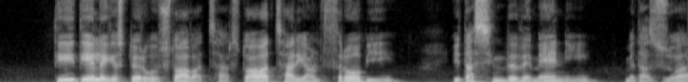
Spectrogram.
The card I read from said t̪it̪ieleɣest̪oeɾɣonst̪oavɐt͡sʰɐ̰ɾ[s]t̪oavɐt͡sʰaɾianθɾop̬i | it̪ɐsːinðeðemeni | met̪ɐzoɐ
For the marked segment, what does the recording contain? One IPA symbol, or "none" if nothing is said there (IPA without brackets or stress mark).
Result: s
